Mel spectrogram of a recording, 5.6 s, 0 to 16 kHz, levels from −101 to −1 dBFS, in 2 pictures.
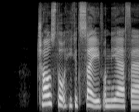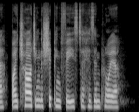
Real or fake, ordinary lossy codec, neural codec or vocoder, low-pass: real; none; none; 14.4 kHz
